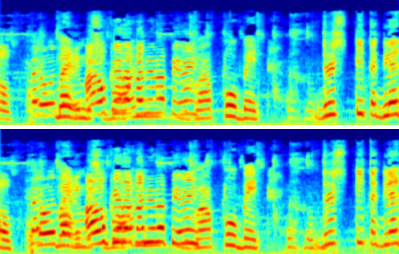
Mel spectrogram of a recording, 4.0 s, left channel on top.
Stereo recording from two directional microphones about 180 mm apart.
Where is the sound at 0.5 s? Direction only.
15° left (ahead or behind).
